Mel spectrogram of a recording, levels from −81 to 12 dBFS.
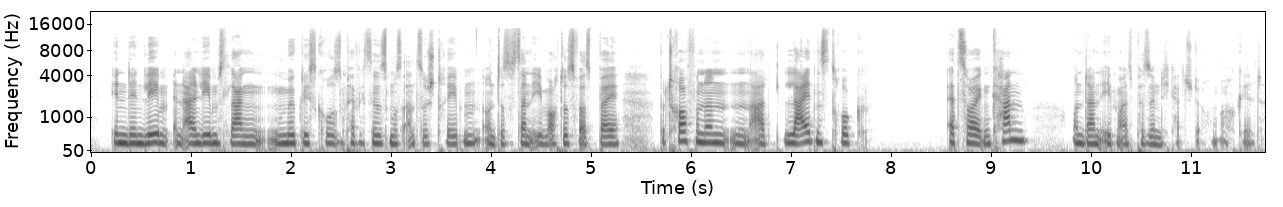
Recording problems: none

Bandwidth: 14.5 kHz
